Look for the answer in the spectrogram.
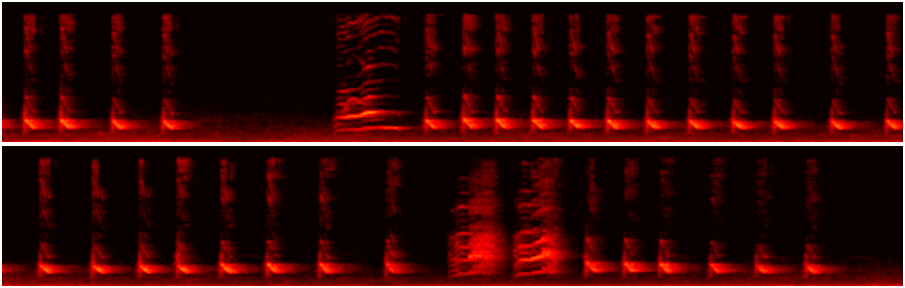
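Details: Lure song of a Javan grey-throated white-eye for rousing birds to sing: fast, regular chipping notes, interrupted twice by loud rising, whistled slurs, over soft background noise.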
